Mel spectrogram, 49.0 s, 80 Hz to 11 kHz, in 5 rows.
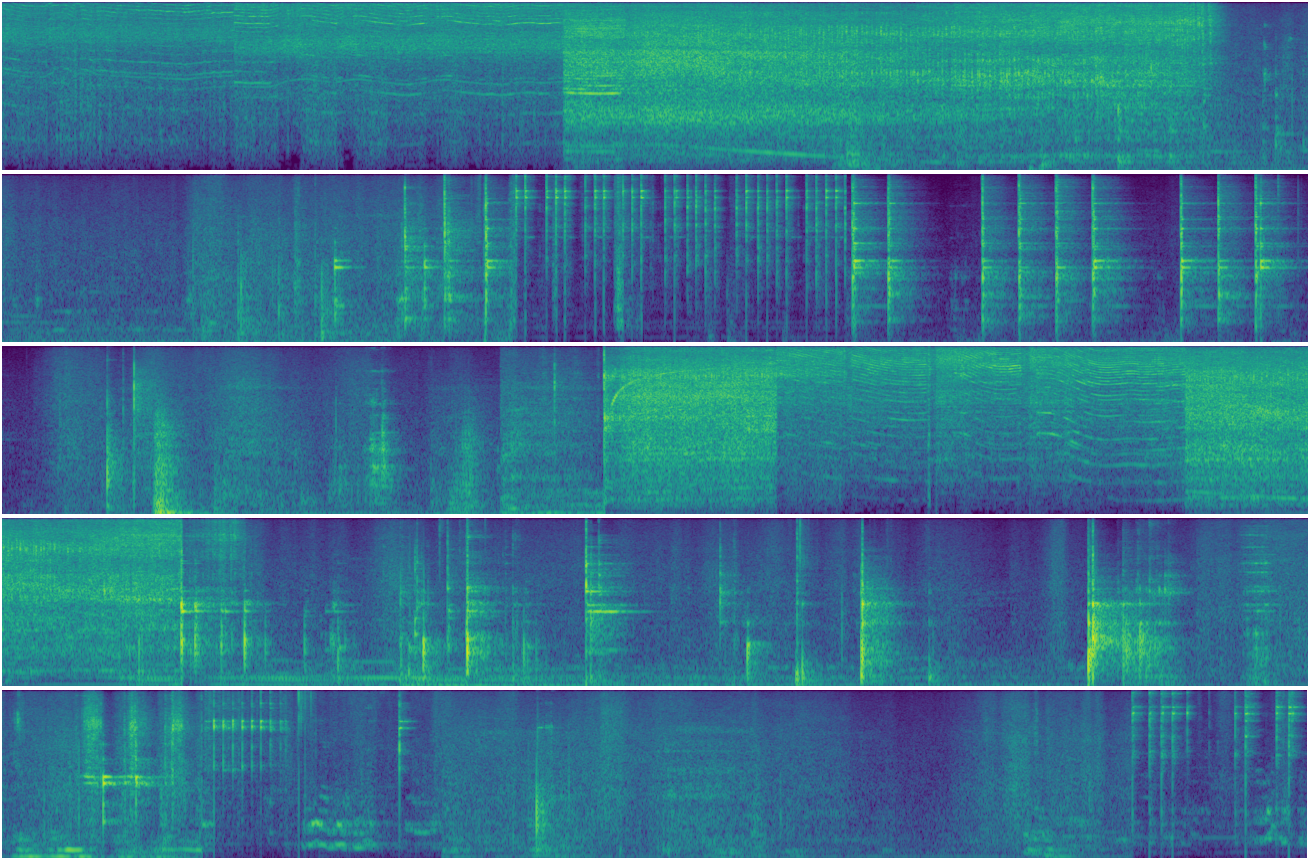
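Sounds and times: angle grinder grinding metal: 0.0s - 9.2s, 24.1s - 35.5s, 39.2s - 40.8s.

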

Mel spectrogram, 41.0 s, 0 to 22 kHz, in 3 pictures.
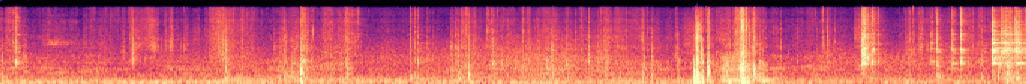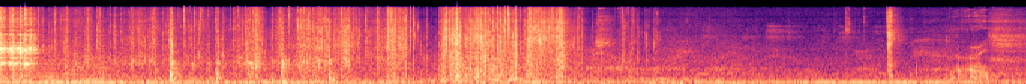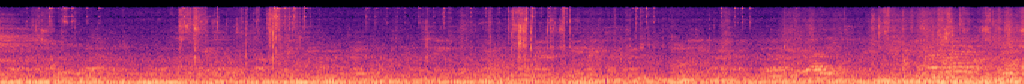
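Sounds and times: bubble wrap crinkling: 14.1s - 22.5s.

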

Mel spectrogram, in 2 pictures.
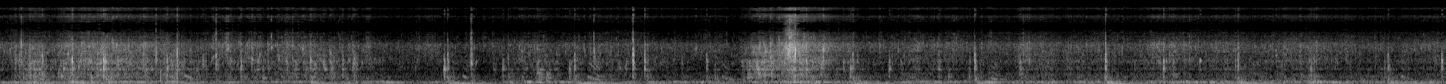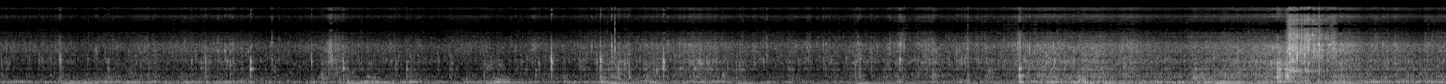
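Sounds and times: paddle strokes: 0.0s - 28.9s
water rushing and splashing: 0.0s - 28.9s
loud splash: 24.6s - 28.9s.

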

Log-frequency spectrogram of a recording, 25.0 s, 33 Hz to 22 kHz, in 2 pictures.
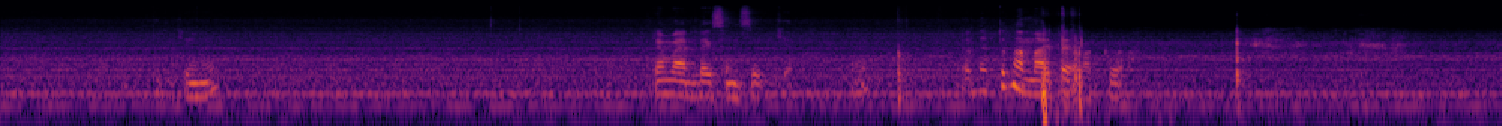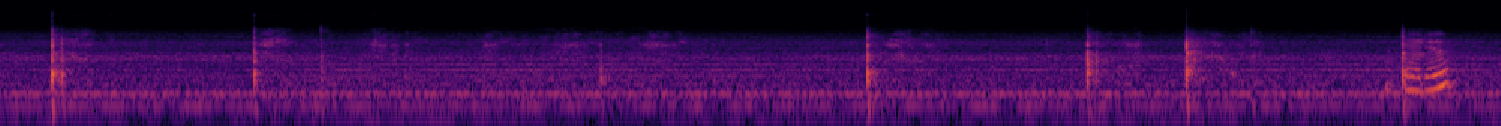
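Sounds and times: steady low hum: 0.0s - 25.0s
spoon stirring thick mixture: 7.2s - 24.4s.

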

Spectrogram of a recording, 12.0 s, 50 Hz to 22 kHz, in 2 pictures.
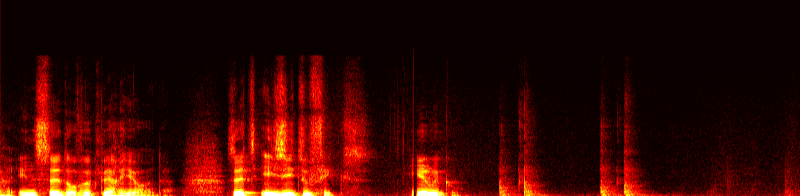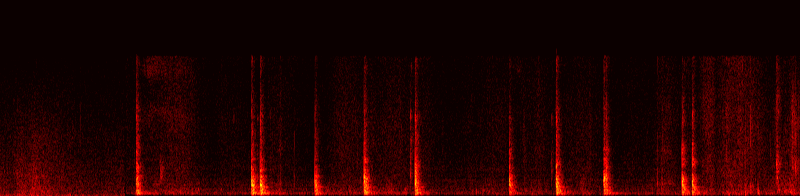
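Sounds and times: stylus tapping on touchscreen: 7.8s - 9.2s, 9.8s - 11.4s.

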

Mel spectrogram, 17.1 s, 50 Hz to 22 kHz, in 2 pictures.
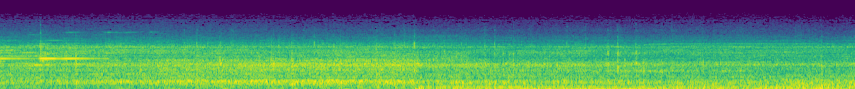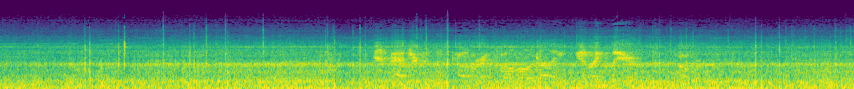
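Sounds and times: model train engine rumble: 0.0s - 17.0s
model train rolling on track: 0.0s - 17.0s.

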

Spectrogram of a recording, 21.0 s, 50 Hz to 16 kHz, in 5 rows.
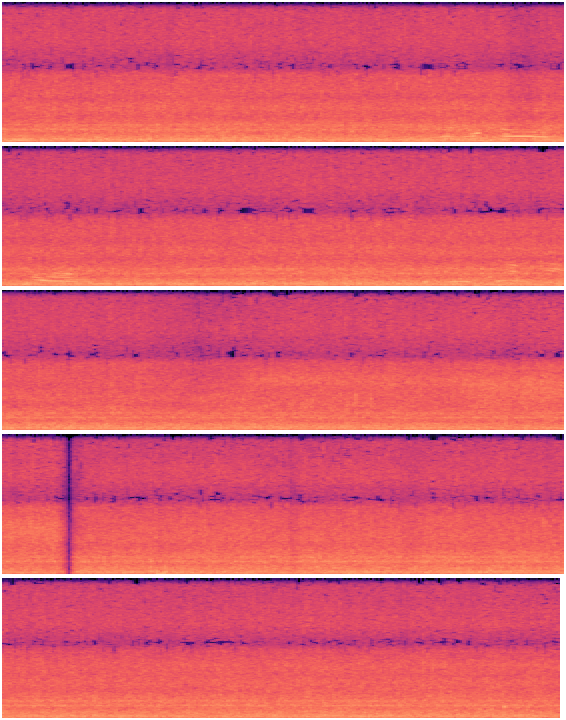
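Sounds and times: river rushing over rocks: 0.0s - 21.0s.

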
